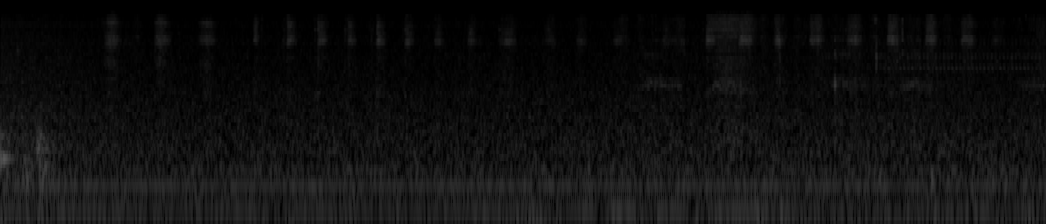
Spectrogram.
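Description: Faint scratching of a Stampin' Blends alcohol marker's nib on card stock as liquid areas are coloured in: short strokes about two to three a second, with one longer rub about seven seconds in.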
